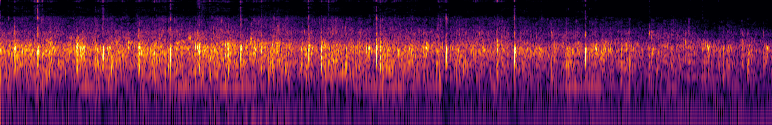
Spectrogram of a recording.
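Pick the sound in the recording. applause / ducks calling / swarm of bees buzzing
applause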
